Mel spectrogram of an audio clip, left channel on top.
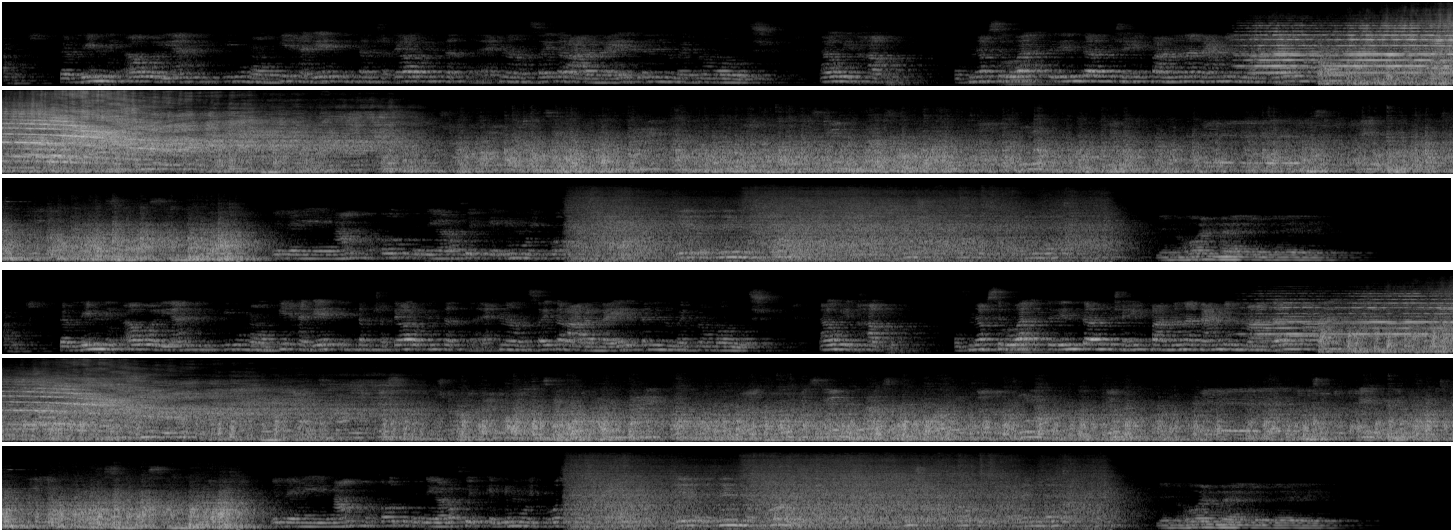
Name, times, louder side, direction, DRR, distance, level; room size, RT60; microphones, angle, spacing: voice 1, 0.0-7.7 8.2-9.0 9.5-13.9 14.2-21.2 21.9-25.9 26.4-35.2 35.6-39.6, right 2 dB, 35° right, -2 dB, 0.3 m, -38 dB
Vehicle, 12.3-18.7, left 6 dB, 85° left, 0.3 m, -24 dB
sound 1, 13.1-31.4, right 1 dB, 55° left, 1.2 m, -30 dB
sound 2, 34.6-40.1, right 1 dB, 75° right, 1.1 m, -33 dB
voice 2, 40.6-42.2, equal, 20° left, -9 dB, 1.4 m, -38 dB
3.8 x 3.5 x 2.3 m, 1.2 s
head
